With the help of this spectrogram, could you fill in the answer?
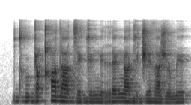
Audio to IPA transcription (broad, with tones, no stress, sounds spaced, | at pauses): dʱ u˧ ɡ i˧ qʰ a˥ d aː˧ d͡z e˩˧ ɡ ɪː˩˧ ŋ ɪ˩ r ɛ˥ ŋ a˧ ɡ ɪ˩ d͡ʒ ɪː˧ ð a˩ ʒ ə˞˩ m ɪ˧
